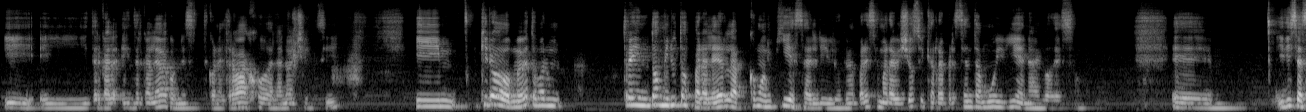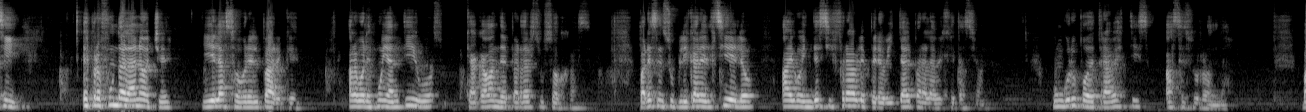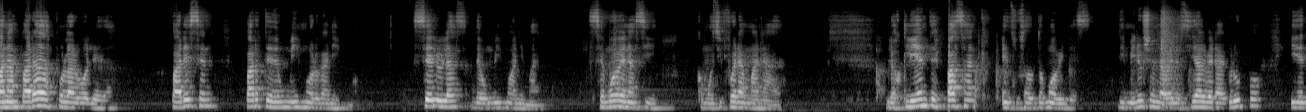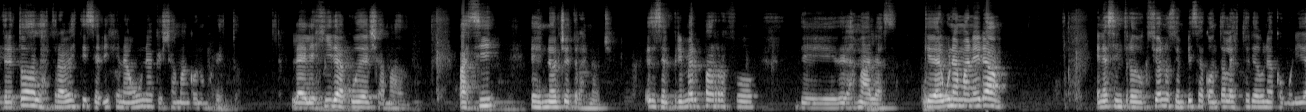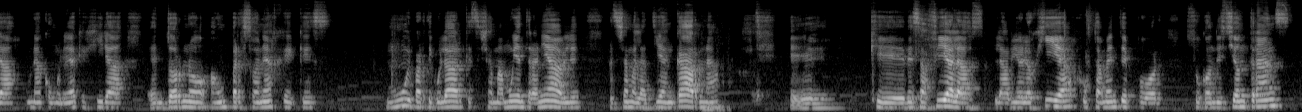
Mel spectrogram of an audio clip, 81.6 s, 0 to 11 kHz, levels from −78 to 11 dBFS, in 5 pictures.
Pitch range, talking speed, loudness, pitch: 135-170 Hz, 150 wpm, -17 LUFS, 155 Hz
